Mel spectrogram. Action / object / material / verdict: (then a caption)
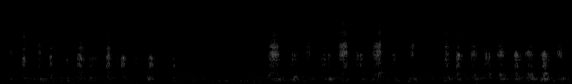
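scrape / wax-coated scratch-art paper scratched with a wooden stylus / coated paper / none. A wooden stylus scratches short strokes into black-coated scratch-art card in a spiral book while the other hand holds the page. Quick, dry, bright rasping strokes come in a brisk, uneven rhythm, pause briefly, then resume with louder scratches.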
